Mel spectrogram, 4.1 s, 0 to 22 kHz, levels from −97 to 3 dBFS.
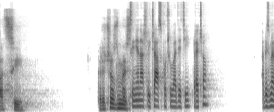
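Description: From 1.96 s to the end, a section at the wrong speed runs at 2.0 times normal: the speech turns hurried and chipmunk-like, pitch jumping roughly ten semitones, likely from resampling against a wrong clock. A spectrogram shows harmonics and formants suddenly shifted upward and widely spaced, and the waveform shows compressed syllables.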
